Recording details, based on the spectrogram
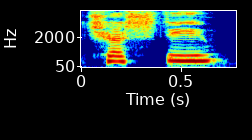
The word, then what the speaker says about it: Csejthe: I'm going with Cesti because it's supposedly closest to the original Hungarian pronunciation, but it depends if you're going with the Slovakian spelling / pronunciation or the Hungarian. Long story short, I'm following the C-S-E-J-T-H-E version Kraft cites in her book.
